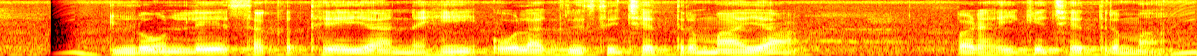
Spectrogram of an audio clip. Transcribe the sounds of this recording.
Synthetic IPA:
loːnlesəkt̪ʰɦejanəɦĩoːlaɡɾɪsit͡ʃʰeːt̪ɾəmãja | pəɽ̤aːiket͡ʃʰeːt̪ɾəmã̰ː

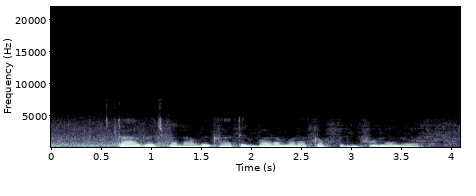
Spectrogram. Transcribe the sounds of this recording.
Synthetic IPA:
kaːɡəd͡ʒpɐnaːʋekʰaːt̪ɪɾbɐɽabɐɽakɐ̃mpənifʰoːləlɦɛ

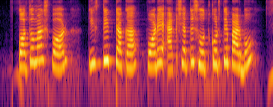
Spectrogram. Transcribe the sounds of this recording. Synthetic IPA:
ɡɔt̪omaʃpɔɾ | kɾist̪iɾʈakapɔɾeʔɛkʃat̪ʰeʃot̪koɾt̪epaɾbo

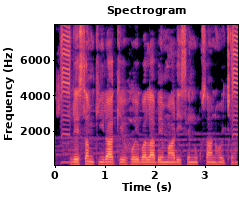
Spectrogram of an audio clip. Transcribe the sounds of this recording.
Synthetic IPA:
ɾesəmkiɾakeɦoebalabemaɾisenʊksanɦojt͡ʃʰɛ

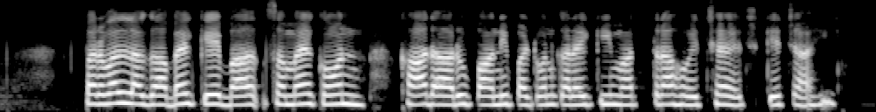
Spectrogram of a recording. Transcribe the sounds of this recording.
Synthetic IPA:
pəɾʋəlːəɡaːbəjkebaːsəməjkɔːnkʰaːd̪aːɾupaːnipəʈʋənkəɾəɪkimaːt̪ɾaɦoːet͡ʃʰet͡ʃket͡ʃaːɦiː

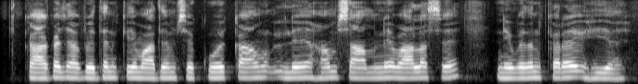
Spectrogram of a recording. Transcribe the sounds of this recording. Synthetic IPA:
kaːɡəd͡ʒabeːd̪ənkemaːd̪ʱjəmsekoːikaːmleɦəmsaːmneʋaːlase | nɪbeːd̪ənkəɾɛɦiɛ

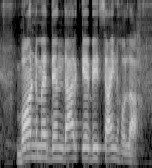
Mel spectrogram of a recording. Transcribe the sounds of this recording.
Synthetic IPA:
bɔ̃ːɳɖmẽd̪end̪aːɾkebʱisaːɪnɦoːla

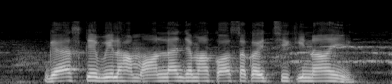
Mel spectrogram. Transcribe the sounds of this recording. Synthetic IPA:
ɡɛskebʱilɦəmɔnlaind͡ʒəmãkɔsəkəjt̪̚t͡ʃʰikinaɦi

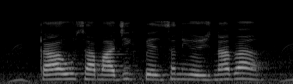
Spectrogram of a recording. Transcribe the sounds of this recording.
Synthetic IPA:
kaːusaːmaːd͡ʒɪk̚pẽːnʃənjoːd͡ʒnabaː

